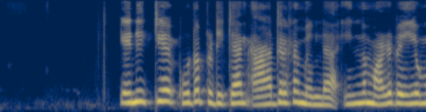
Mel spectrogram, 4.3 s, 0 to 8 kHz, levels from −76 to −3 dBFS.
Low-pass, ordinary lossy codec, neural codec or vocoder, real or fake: none; none; codec, 16 kHz, 1 kbps, FreqCodec, larger model; fake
